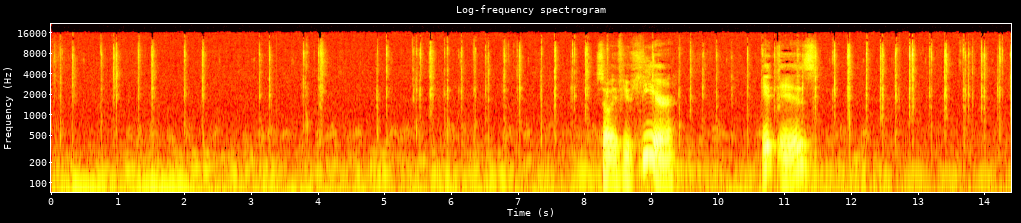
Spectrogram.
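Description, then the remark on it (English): Crisp, clicky keys of a Hable keyboard with slightly curved keys are tapped in a steady patter, with a man briefly speaking over the typing partway through. “The thing about the Hable, though, is if I start typing, I can go...”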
